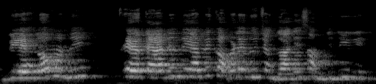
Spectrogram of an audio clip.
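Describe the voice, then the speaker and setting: A woman playing a younger daughter-in-law in a family drama, haughty and quick to retort. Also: very high voice, pushed and bright, echoey room. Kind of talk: scripted family drama acting.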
